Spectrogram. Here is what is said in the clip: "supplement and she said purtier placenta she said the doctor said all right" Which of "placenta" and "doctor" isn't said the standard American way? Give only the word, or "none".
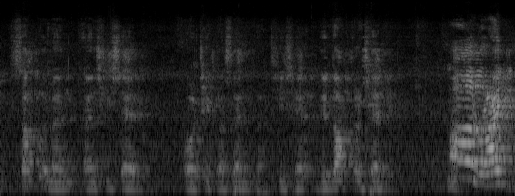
placenta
